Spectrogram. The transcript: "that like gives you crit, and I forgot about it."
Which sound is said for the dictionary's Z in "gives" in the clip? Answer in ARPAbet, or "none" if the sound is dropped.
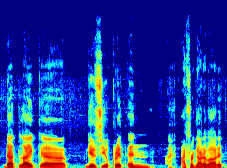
S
